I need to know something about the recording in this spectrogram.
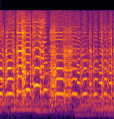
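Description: Violin played with a bow: a melody of held notes joined by quick slides, over steady lower accompanying notes.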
